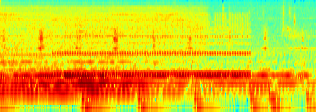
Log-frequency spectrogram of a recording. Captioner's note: telephone ringing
